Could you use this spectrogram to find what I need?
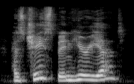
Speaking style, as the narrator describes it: ask breathlessly

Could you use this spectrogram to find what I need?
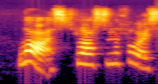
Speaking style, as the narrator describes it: cried, sincere in his distress

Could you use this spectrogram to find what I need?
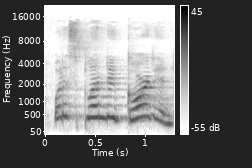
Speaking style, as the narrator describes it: she exclaimed

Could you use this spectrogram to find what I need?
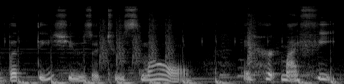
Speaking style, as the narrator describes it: tearfully told her

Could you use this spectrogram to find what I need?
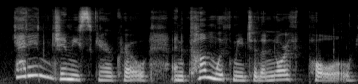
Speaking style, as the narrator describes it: cried

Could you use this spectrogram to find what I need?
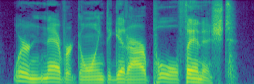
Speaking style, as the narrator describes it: Virgil groaned

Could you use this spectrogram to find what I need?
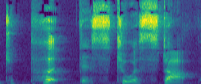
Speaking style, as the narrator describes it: he groaned

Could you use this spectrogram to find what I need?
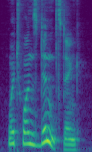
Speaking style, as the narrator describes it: Gary asked eagerly

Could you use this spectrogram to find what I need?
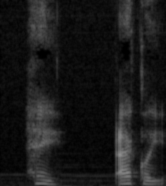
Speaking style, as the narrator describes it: I said, in sort of a whisper, so Stradlater couldn't hear me through the shower curtain

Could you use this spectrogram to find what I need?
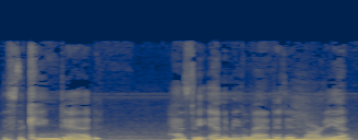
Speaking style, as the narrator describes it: giggled the children

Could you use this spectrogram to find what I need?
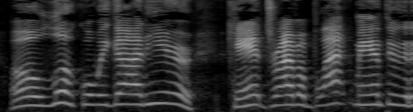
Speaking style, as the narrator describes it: I was screaming out of my car

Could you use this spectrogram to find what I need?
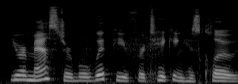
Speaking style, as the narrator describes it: said

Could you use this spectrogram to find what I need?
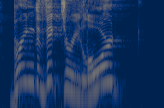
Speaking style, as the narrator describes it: crowds, they all shouted

